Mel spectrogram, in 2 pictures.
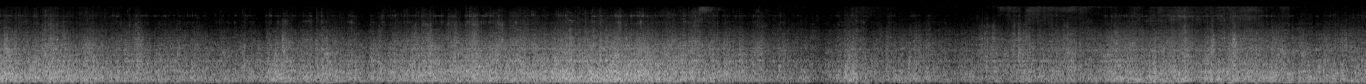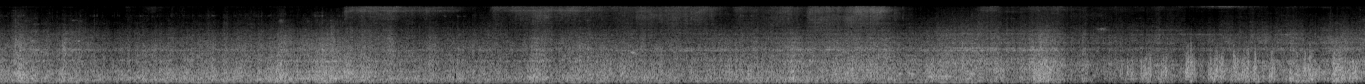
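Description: Train running along the track, heard from an open-air trolley car: steady wheel and rail noise with clickety-clack over rail joints, and bouts of high-pitched wheel squeal coming and going.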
